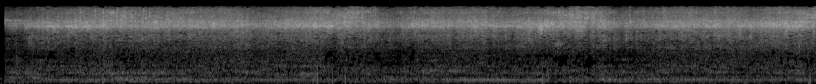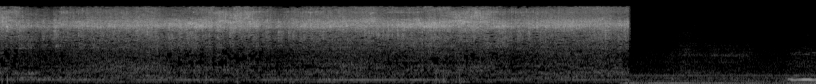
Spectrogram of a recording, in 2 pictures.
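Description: A loud, steady hiss, strongest in the high treble, like rushing water or static, that cuts off suddenly near the end.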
